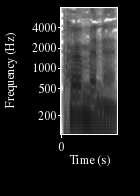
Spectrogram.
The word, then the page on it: permanent: American English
